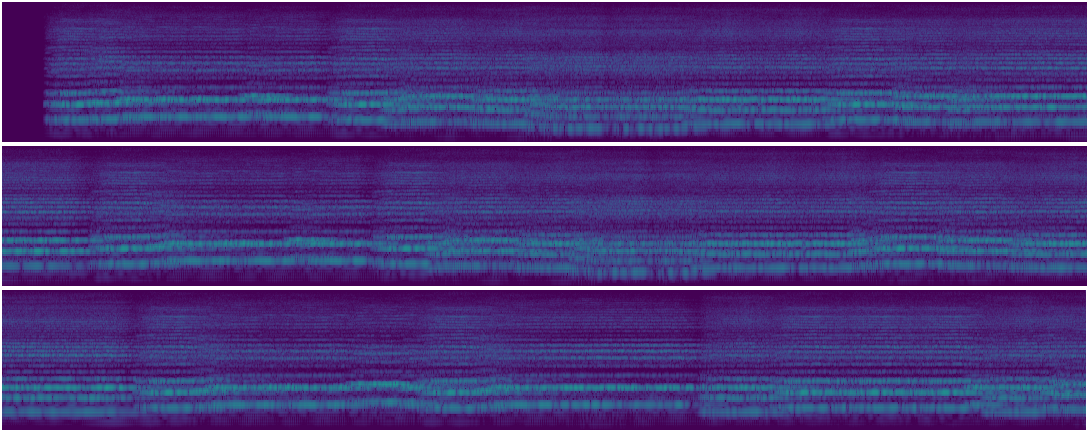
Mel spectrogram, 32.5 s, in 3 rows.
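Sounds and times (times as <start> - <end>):
soprano singing practice music: 0.4 - 32.5.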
